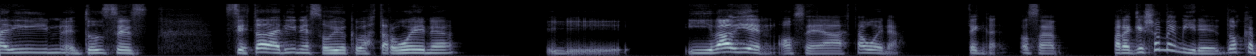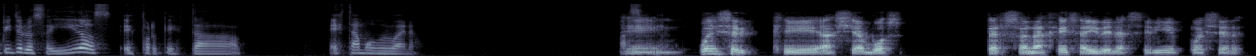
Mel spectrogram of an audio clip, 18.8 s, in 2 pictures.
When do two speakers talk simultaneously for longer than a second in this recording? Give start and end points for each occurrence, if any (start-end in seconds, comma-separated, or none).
none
